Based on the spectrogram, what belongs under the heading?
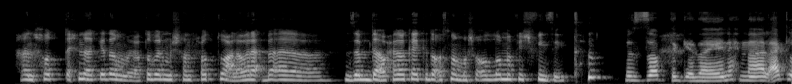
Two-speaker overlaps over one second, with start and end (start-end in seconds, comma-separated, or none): none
